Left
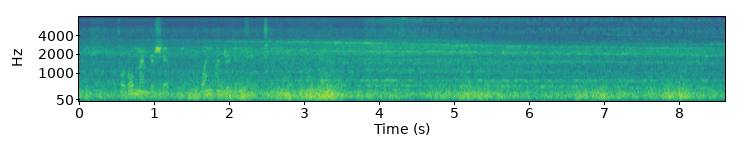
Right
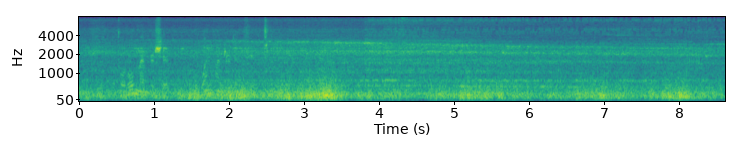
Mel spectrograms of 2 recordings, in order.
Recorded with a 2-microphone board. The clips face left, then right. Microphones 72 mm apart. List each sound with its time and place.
0.5 s a man speaking: 15° left (ahead or behind)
